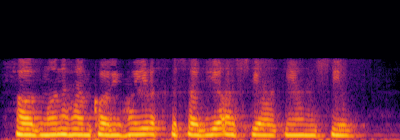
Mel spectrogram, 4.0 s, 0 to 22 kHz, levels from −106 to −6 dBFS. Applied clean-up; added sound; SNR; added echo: neural separator model SepFormer DNS4.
